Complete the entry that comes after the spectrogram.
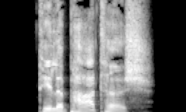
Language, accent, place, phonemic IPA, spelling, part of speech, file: German, Germany, Berlin, /teleˈpaːtɪʃ/, telepathisch, adjective, De-telepathisch.ogg
- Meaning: telepathic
